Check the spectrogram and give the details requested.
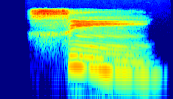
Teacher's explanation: we produce a nasal sound. Sing. Very nasal. We don't close the lips in the end.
